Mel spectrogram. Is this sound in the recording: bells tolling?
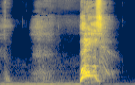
no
